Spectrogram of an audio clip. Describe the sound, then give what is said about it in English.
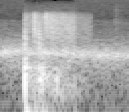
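A single sharp gunshot, the one bullet fired at a clown getting back in his clown car, cracks out loudly, its bright burst fading into a short, noisy tail over about half a second. “Well, when in doubt, shoot the clown, man.”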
